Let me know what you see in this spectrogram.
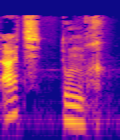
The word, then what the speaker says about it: Achtung: En realidad es Achtung, pronunciado según se lee, pero bueno.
